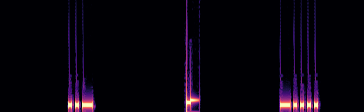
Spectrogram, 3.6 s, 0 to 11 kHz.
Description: Morse code, heard as a keyed tone, about 33 wpm, 700 Hz. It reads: U 6
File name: Single-Letter-Number-35wpm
